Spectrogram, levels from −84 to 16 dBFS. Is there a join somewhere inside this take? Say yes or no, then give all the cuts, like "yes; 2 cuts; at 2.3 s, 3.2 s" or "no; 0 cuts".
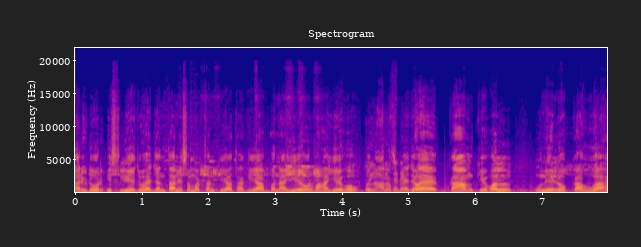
yes; 1 cut; at 4.3 s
